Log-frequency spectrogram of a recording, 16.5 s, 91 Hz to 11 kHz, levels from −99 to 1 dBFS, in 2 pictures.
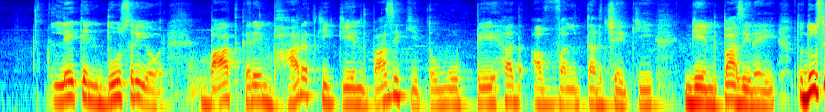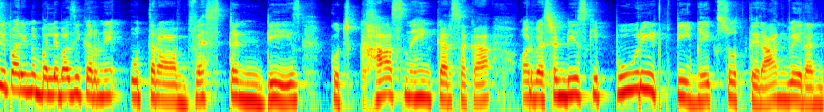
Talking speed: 140 wpm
